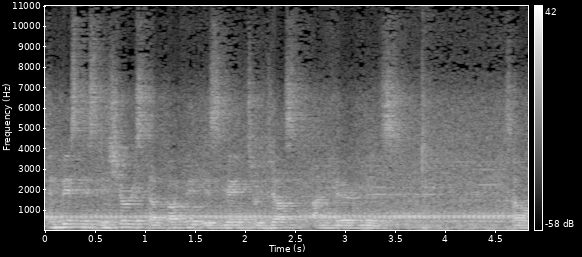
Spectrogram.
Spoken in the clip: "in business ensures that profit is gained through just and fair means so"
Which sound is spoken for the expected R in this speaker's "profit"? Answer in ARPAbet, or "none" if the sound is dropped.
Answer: none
